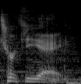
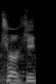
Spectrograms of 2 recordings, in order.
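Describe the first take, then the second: First: The name is said with three syllables. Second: The name is said with two syllables. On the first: The speaker calls it right. "Turkey yay" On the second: The speaker calls it wrong. "not Turkey"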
